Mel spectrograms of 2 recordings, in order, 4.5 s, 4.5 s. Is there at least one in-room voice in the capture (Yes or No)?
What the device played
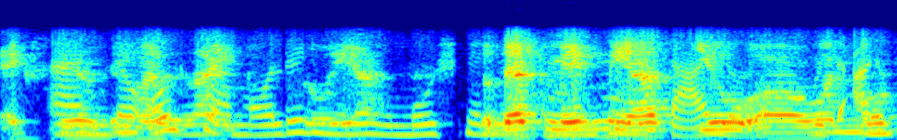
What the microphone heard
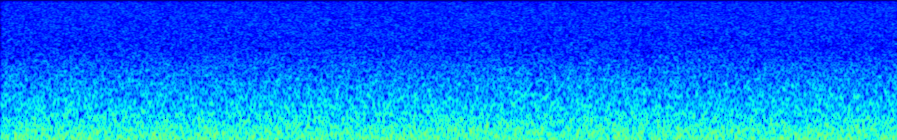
No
